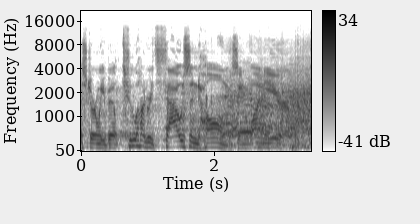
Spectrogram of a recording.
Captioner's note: some Applause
